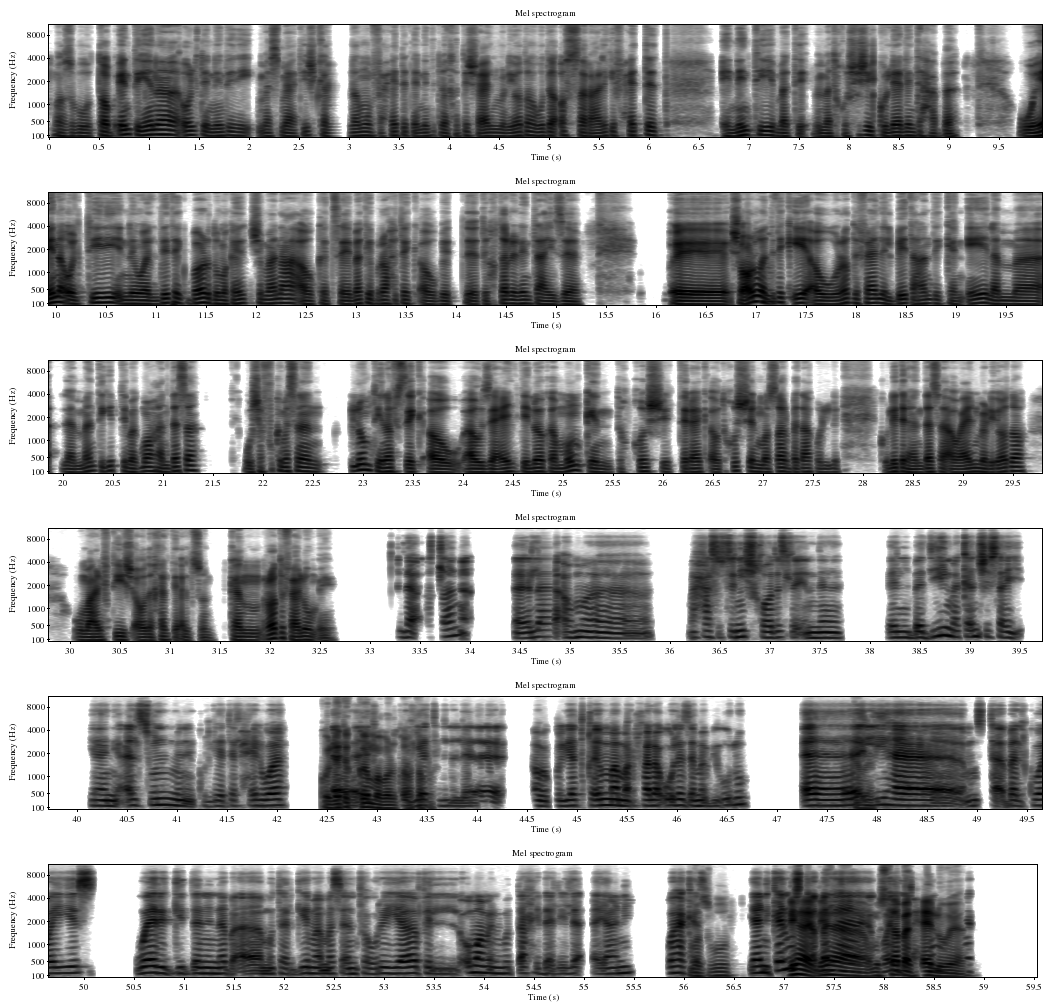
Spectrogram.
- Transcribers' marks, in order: tapping; in English: "الTrack"; unintelligible speech
- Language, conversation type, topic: Arabic, podcast, إيه التجربة اللي خلّتك تسمع لنفسك الأول؟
